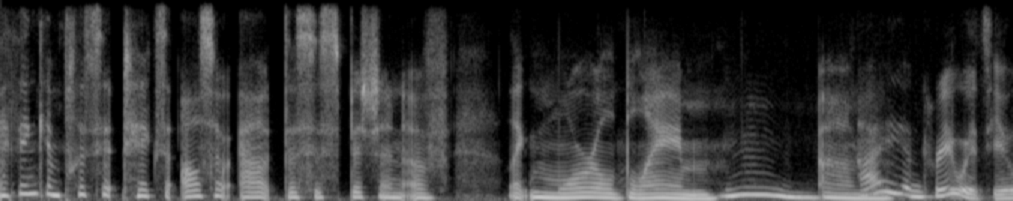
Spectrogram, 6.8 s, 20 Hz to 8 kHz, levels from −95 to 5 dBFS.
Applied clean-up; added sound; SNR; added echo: none; none; none; none.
